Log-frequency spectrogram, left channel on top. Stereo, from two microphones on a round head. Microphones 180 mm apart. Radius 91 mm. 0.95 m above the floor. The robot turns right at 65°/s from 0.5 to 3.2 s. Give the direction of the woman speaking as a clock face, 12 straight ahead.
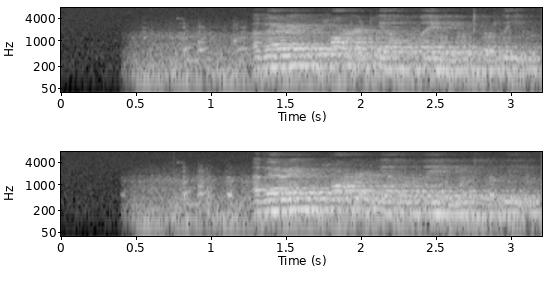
12 o'clock.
